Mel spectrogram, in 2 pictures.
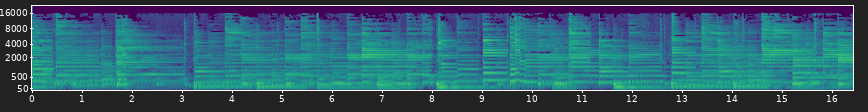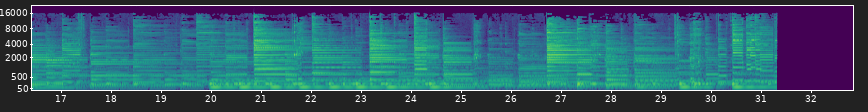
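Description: Lowden S-35 acoustic guitar, cedar top with walnut back and sides, played solo: a fingerpicked melody of many single notes over ringing bass notes.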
